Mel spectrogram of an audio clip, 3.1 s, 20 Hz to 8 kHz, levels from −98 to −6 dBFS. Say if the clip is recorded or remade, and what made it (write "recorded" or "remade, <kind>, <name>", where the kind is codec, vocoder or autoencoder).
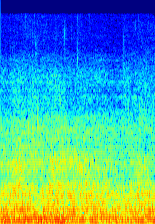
recorded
